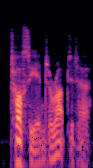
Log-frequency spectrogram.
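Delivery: plain reading voice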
